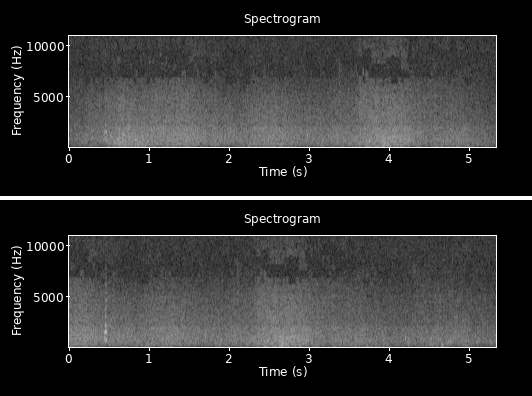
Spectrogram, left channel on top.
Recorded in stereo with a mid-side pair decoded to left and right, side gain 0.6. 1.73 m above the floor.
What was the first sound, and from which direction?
A clap, 40° right.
